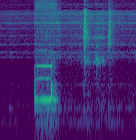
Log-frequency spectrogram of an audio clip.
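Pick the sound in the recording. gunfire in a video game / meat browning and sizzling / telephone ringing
telephone ringing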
